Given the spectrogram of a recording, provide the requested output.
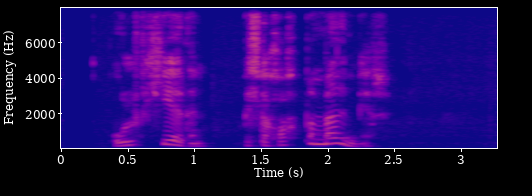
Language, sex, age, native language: Icelandic, female, 40-49, Icelandic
